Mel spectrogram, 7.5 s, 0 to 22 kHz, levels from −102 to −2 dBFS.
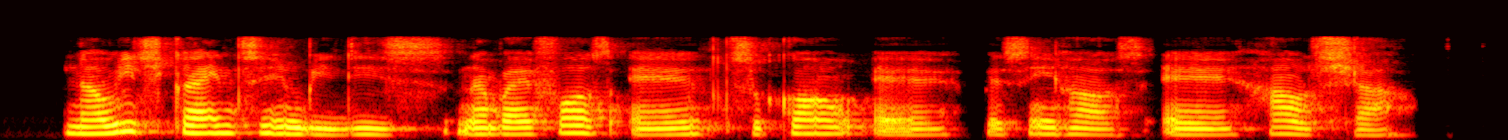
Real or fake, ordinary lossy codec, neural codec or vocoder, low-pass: fake; none; codec, 16 kHz, 16 kbps, FunCodec, trained on LibriTTS, 50 frames a second; 7.2 kHz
